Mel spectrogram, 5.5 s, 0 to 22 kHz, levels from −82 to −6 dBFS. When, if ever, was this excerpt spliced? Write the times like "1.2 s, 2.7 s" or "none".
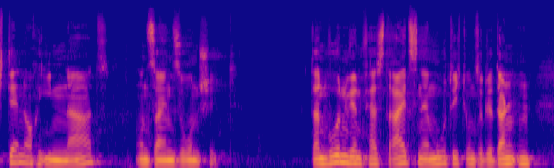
3.0 s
